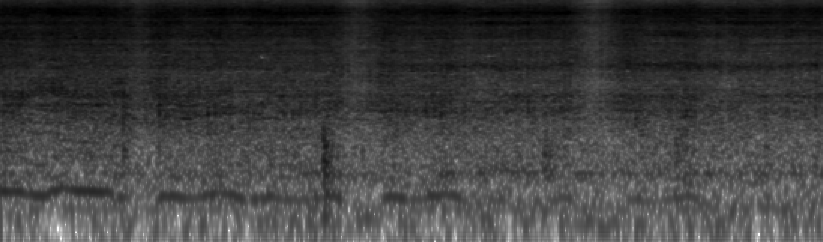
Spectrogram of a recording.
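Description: Wound clockwork mechanism of a walking toy bear running, a steady high whirring hiss with a few brief dips about two seconds apart.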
